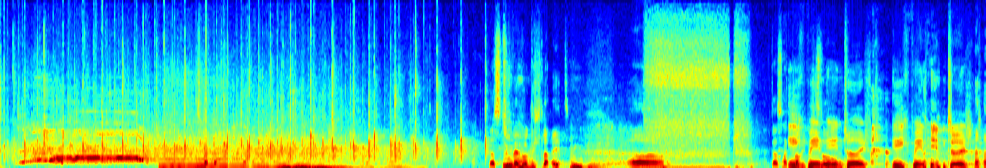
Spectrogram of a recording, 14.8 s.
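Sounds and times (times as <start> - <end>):
studio audience at a quiz show applauding: 0.0 - 8.1
laughter: 2.3 - 14.7
sustained descending tones: 2.4 - 6.6
speech: 7.4 - 10.2, 11.6 - 14.7.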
